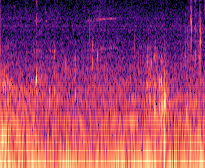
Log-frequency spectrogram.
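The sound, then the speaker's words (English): Quiet mouth sounds of someone sipping beer: soft wet slurps and small swallowing clicks over a low background hum, with no talking. “So let's take a sip of beer.”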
